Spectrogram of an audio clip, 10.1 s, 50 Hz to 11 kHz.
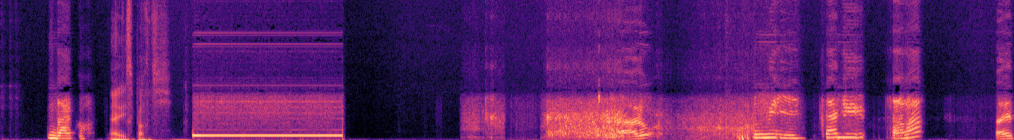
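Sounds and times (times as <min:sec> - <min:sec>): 
speech: 0:00.5 - 0:02.4, 0:06.3 - 0:06.7, 0:07.5 - 0:09.3, 0:10.0 - 0:10.1
telephone ringback tone: 0:01.9 - 0:03.4
burst of noise: 0:05.4 - 0:07.8.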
